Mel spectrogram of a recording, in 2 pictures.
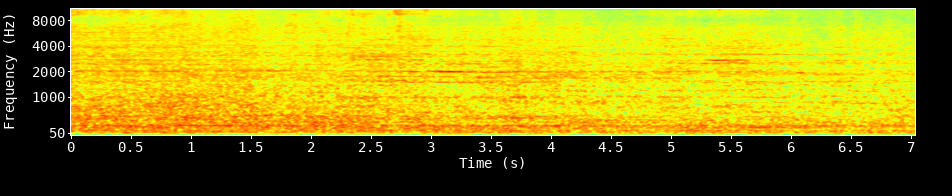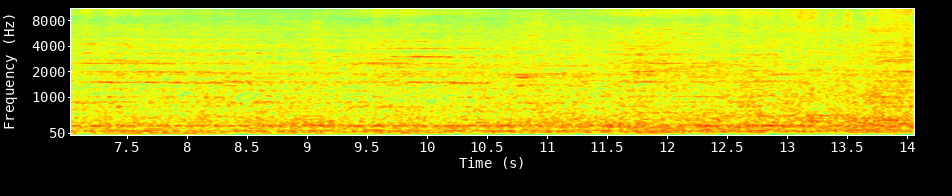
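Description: Metal squeals and screeches faintly as the train's wheels grind on the rails.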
